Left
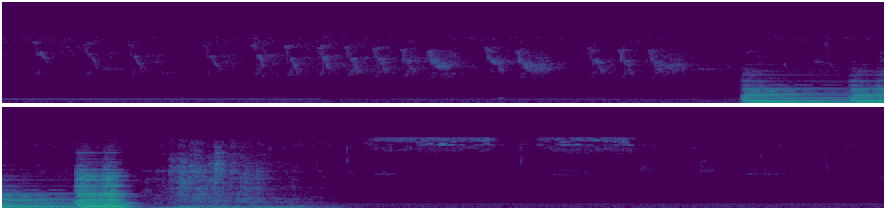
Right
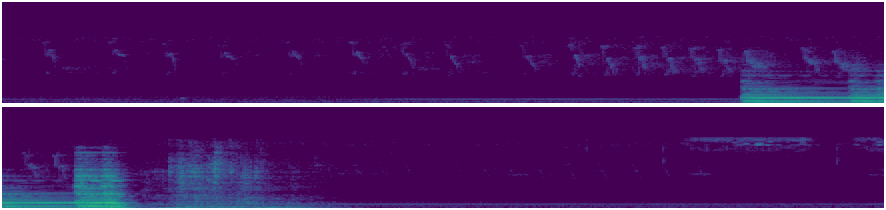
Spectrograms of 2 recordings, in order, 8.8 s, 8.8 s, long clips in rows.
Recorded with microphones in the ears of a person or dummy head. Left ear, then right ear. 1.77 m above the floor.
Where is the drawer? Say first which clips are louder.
Right 2 dB; 40° right (ahead or behind), 1.4 m.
